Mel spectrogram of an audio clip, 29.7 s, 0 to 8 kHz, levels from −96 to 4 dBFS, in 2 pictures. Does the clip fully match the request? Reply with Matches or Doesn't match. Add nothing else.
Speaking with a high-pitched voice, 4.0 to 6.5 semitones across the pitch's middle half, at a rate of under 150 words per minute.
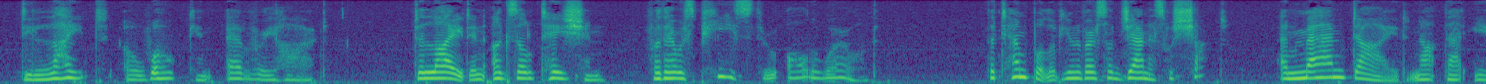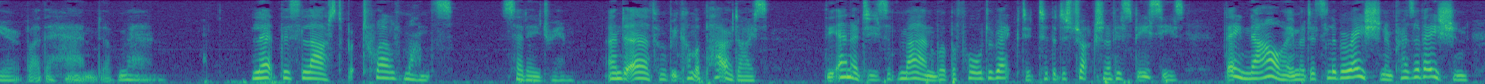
Matches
